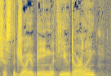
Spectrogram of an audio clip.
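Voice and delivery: swooping, heavily sarcastic tone. Answering a question about the joys of working together: sounding sarcastic. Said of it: "even though he sounded very sarcastic".

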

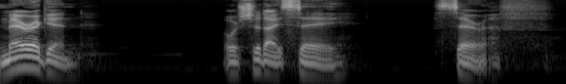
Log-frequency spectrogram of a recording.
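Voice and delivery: sonorous, resonant and warm. Telling a story, a man addresses someone by a new name, sonorous, warm voice. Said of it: "his voice is all like sonorous and like warm".

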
